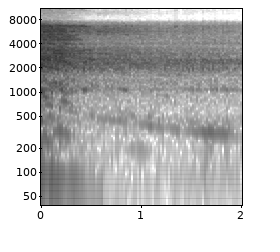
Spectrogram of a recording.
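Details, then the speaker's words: 2009 Mini R56 JCW N14 engine just after VANOS solenoid replacement, chilly day: brief rev blip settles to a smooth, even run, only the slight rattle typical of these engines, no stumbles; normal running. "Good. Everything seems happy, which is good. We have engines running happily. They all sound tiny tiny tiny bit ratly these engines just the way they are."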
